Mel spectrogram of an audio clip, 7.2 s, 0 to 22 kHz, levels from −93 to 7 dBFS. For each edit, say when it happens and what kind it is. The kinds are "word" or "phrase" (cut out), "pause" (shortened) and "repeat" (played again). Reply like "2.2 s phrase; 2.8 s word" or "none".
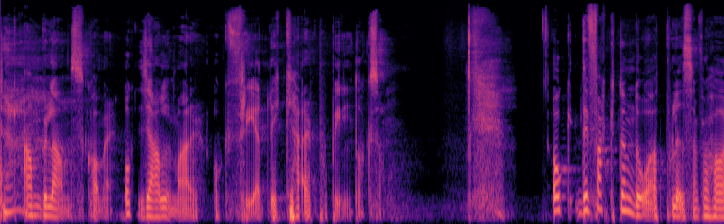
1.3 s phrase

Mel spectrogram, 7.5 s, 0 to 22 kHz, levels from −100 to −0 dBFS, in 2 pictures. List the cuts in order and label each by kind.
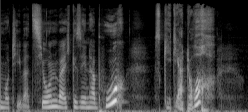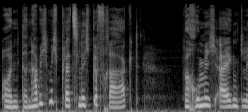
none

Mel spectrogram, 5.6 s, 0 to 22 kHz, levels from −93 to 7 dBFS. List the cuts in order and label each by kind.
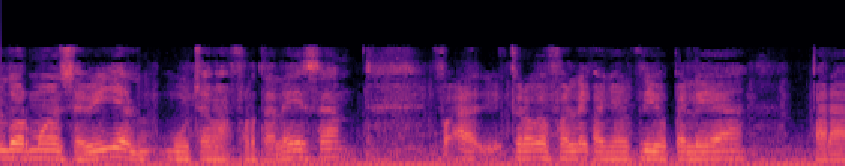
0.9 s word; 2.9 s word; 3.9 s word; 4.3 s word

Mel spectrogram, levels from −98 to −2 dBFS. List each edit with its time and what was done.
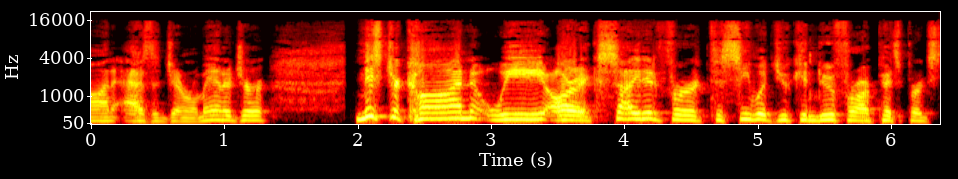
1.9 s pause

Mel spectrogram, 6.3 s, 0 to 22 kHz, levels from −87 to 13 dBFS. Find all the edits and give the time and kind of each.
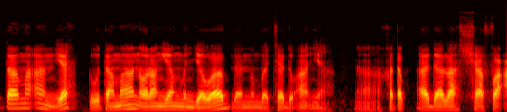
1.0 s pause; 2.9 s word; 4.3 s pause; 5.1 s word

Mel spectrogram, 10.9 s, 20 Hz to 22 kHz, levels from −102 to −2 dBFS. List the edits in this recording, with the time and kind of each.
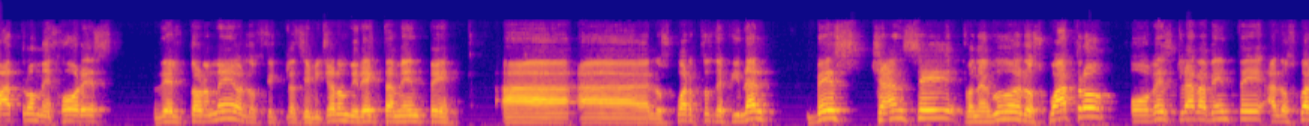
5.4 s phrase; 8.0 s word; 9.4 s pause

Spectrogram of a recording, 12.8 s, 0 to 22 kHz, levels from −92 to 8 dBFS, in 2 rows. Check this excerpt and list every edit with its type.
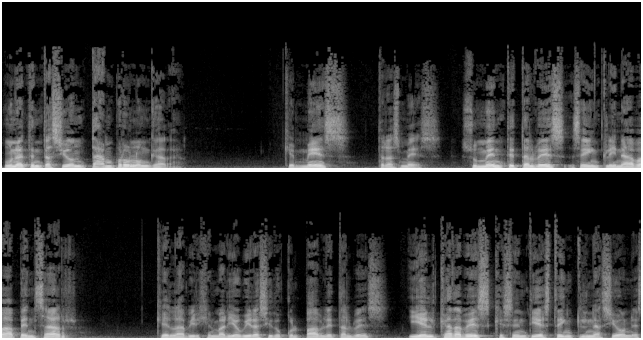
4.5 s pause; 10.4 s pause

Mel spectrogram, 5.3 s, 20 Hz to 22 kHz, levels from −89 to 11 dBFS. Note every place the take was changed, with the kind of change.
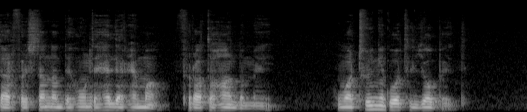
0.9 s word; 1.7 s pause; 3.0 s pause; 3.9 s word

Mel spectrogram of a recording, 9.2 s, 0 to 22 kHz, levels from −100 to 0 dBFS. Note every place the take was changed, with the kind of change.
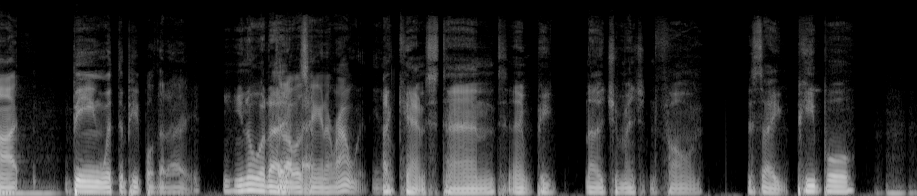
none

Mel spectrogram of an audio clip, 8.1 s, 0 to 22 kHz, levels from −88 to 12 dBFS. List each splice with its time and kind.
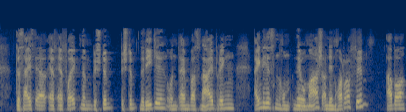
1.1 s repeat; 3.6 s word

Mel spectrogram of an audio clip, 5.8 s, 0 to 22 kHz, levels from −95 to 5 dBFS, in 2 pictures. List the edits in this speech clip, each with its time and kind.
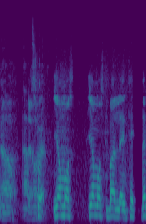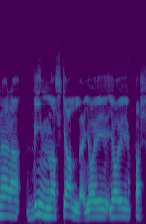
2.8 s pause; 3.4 s pause

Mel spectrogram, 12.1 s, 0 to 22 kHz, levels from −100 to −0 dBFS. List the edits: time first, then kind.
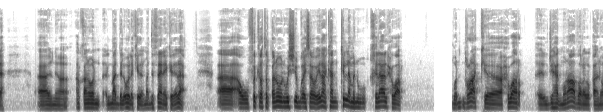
none

